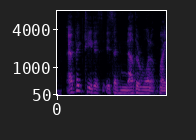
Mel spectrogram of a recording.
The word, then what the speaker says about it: Epictetus: Epictetus is another one of my favorites. Oh, start there with pronunciation. Ancient philosopher, pronunciation probably closer to something like Epictetus, but we'll just say Epictetus, that's what people say.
